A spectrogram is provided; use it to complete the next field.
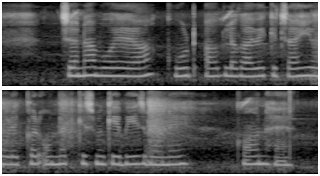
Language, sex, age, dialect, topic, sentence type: Magahi, female, 31-35, Southern, agriculture, question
